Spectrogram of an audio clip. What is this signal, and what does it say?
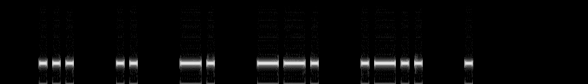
Morse code, heard as a keyed tone, about 18 wpm, spaced as for 12 wpm, 1000 Hz. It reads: SINGLE
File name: qotdfiles / 12wpm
